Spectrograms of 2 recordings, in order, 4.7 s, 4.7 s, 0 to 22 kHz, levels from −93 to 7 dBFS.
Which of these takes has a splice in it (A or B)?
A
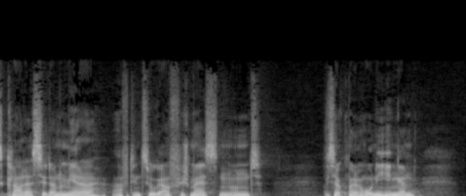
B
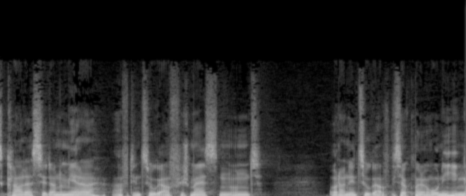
A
